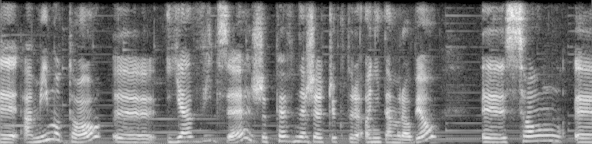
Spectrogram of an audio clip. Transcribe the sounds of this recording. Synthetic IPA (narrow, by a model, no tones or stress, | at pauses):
ʔa̰mʲimɔt̪ɔ | javʲid̪zɛʐɛpɛvnɛʐɛt͡ʂɘkt̪uɾɛʔɔɲit̪amɾɔbʲjɔ̃w̃ | sɔ̃w̃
